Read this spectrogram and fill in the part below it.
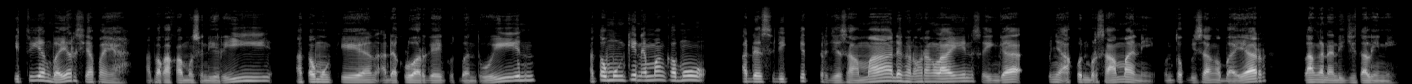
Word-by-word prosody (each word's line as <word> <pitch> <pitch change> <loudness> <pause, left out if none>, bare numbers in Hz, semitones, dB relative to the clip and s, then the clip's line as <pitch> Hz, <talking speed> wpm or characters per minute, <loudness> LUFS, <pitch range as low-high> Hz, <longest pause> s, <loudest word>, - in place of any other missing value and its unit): itu 125 +9 -9
yang 185 -3 +2
bayar 170 0 +3
siapa, 115 -2 -3
ya? 85 -6 -6 0.2
Apakah - - -1
kamu 95 0 -1
sendiri 135 - -4 0.2
atau 115 +2 +1
mungkin 105 -1 -1
ada 100 0 -4
keluarga 95 -2 +1
ikut 90 - -10
bantuin? 145 - -1 0.5
Atau 195 - +2
mungkin 195 +1 +2
emang 205 +2 +1
kamu 195 +2 +4 0.4
ada 130 0 +1
sedikit 130 +5 -7
kerjasama 105 - +2
dengan 140 -5 0
orang 135 0 -2
lain 135 +3 +5
sehingga 110 0 +2 0.2
punya 115 -1 -2
akun 105 - -4
bersama 105 +2 +2
nih, 80 -5 -10
untuk 95 +1 -8
bisa 100 0 -1
ngebayar - - +5 0.4
langganan 110 -2 +2
digital 95 -1 -2
ini. 80 -3 -9
115 Hz, 150 wpm, -25 LUFS, 95-155 Hz, 0.5 s, lain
